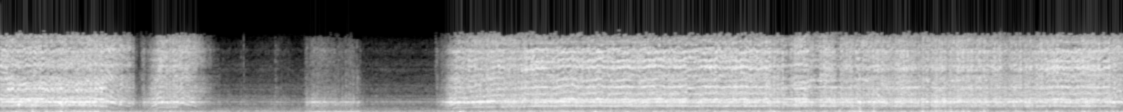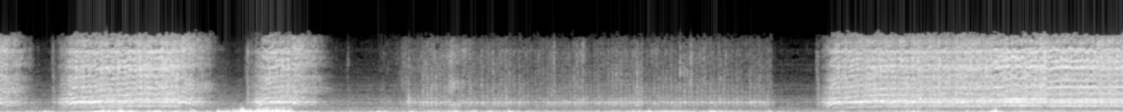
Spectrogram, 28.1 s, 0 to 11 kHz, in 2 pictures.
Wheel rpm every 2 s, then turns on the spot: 110, 20, 20, 150, 160, 160, 140, 90, 50, 10, 10, 20, 120, 160.
2-4 18-22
